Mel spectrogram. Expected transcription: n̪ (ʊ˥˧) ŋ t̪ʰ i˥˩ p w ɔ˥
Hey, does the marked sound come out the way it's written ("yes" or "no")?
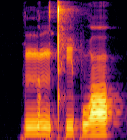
yes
